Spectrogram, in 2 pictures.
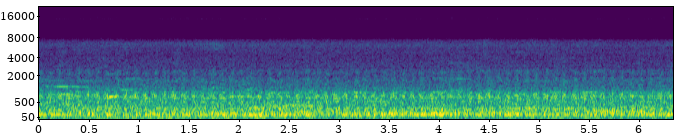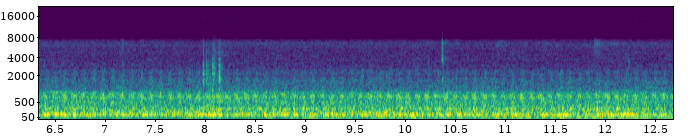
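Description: A steady low machine hum, with a few faint light clicks about eight, ten and twelve seconds in as a thin metal pry tool works around the edge of a smartphone's back cover.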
